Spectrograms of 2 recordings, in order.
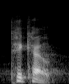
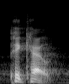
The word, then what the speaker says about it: pick out: if you listen carefully we don't actually pronounce the letter T in the word out pick out pick out you could pick out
